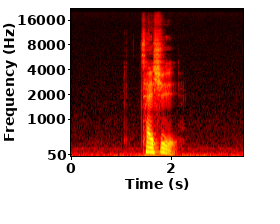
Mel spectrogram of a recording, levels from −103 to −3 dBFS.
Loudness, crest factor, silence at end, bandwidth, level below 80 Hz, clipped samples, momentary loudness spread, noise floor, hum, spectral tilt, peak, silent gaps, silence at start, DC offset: -30 LUFS; 20 dB; 1.4 s; 20 kHz; -58 dBFS; under 0.1%; 16 LU; -64 dBFS; none; -5 dB/octave; -16 dBFS; none; 1.4 s; under 0.1%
